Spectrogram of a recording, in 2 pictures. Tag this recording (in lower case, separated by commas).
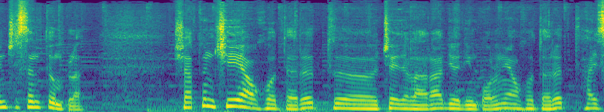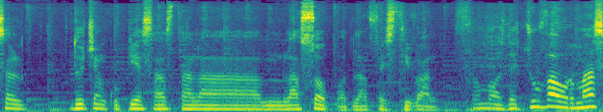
music, speech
